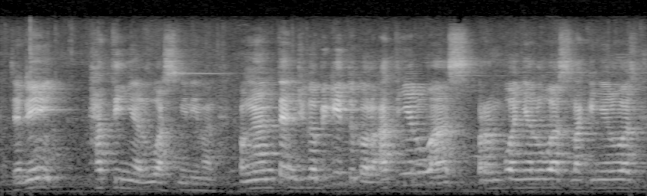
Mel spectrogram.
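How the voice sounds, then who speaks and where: A man preaches a joking, story-filled sermon in a bright, forceful voice pitched a little high. He drifts into slow chanted Arabic phrases now and then. The sound rings around an echoey venue. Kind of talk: humorous sermon at a thanksgiving gathering.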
